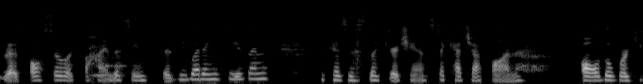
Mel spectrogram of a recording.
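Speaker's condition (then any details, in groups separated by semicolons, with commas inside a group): No condition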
